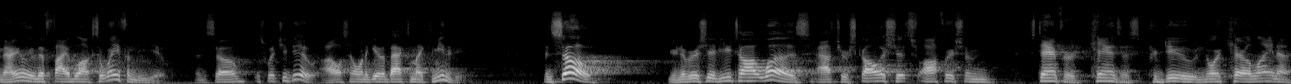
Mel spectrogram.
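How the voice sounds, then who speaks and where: A man with an unremarkable speaking voice and an American accent talks fairly quickly at a medium pitch, his intonation lively and his loudness swinging widely. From rural Montana, US. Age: 40s. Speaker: motivational speaker, former basketball player. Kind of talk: keynote speech.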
